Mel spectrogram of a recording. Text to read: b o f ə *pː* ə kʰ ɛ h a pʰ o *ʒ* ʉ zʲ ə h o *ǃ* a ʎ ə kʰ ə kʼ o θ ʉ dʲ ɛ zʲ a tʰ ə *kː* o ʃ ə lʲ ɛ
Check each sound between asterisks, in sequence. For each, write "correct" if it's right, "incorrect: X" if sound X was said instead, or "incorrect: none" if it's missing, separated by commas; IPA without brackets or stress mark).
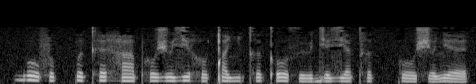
correct, correct, correct, correct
